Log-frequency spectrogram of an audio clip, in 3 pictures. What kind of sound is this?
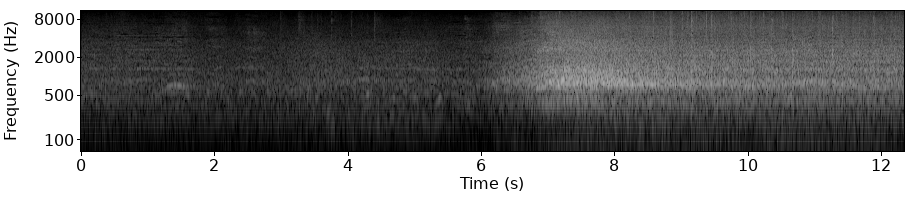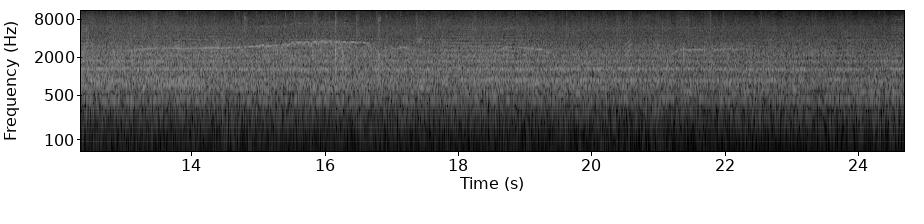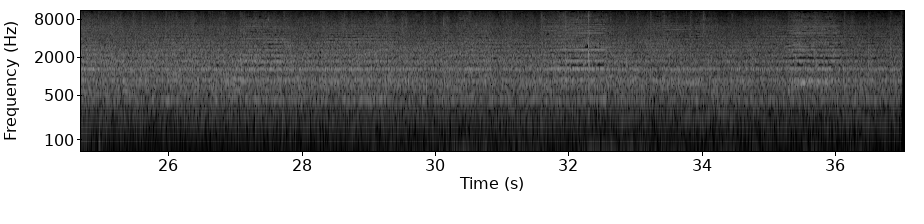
Barça goal 04-2006
bara, barcelona, camp, crowd, football-match, goal, nou, stadium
